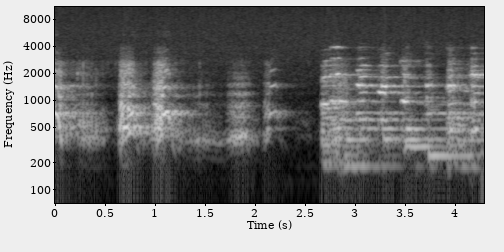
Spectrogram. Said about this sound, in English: I raise dogs. Big ones to chase nosy survey men. Go get him, puppy!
